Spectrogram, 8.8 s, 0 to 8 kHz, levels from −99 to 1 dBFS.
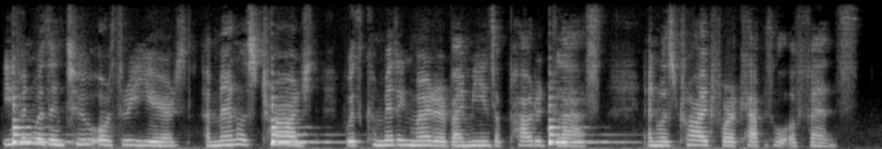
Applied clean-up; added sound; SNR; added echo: none; Bowed string instrument; -1 dB; none.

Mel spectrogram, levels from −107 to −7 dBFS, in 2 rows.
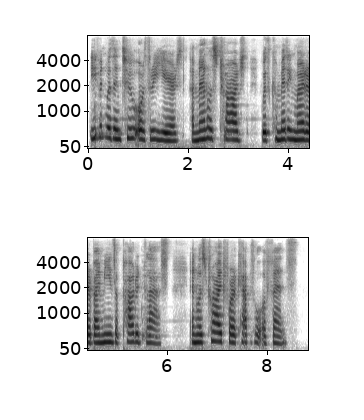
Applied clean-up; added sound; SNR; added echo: neural mask model DeepFilterNet 3.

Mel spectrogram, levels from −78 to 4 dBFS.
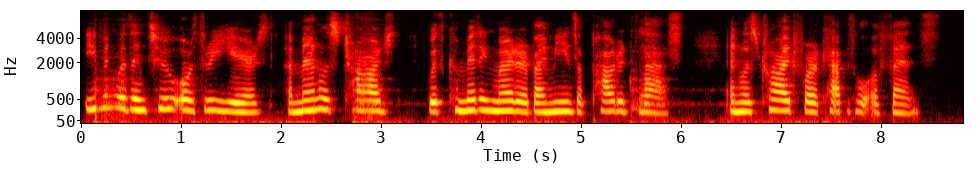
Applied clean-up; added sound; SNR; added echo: neural separator model SepFormer DNS4.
